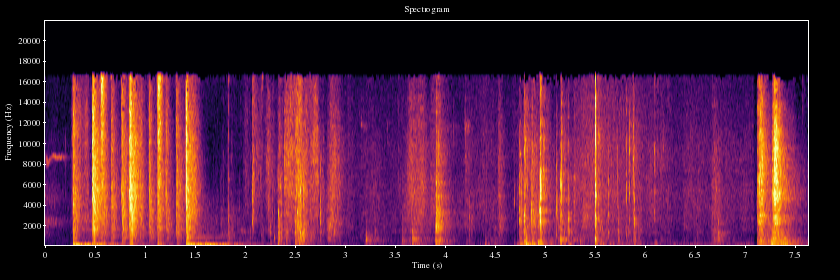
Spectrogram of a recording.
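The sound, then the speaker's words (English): A museum door opens with several heavy clunks and thuds, the latch and wood knocking at irregular intervals, followed by the muffled rustle of people walking in. “And so I quite like this door. Let's go in.”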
